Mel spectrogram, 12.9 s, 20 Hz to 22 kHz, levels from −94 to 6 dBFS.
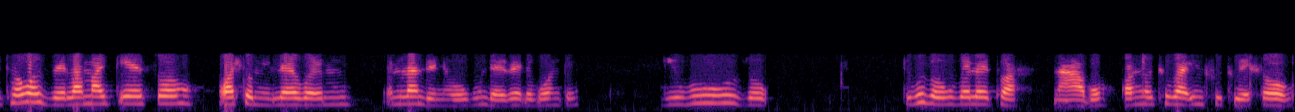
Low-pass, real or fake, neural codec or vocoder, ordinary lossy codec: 3.6 kHz; real; none; none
